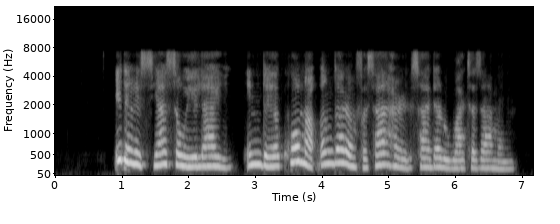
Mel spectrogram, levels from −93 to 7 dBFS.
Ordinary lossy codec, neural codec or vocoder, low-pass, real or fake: none; codec, 16 kHz, 2 kbps, FreqCodec, smaller model; 7.2 kHz; fake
